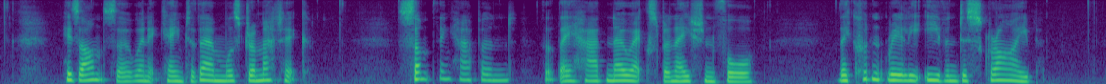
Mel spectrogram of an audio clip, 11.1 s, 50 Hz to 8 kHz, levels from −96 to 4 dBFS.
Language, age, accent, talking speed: English, 50-69, British, 120 wpm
